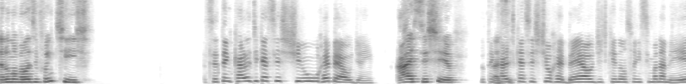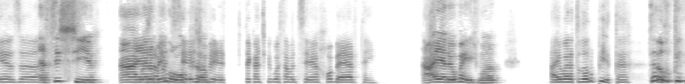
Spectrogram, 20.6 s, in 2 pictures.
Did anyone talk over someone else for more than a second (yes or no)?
yes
